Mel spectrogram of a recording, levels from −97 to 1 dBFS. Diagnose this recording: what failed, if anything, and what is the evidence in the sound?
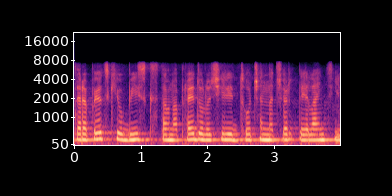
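A network-side AMR rate drop from 3.00 to 4.00 s: the wideband speech turns rough and synthetic, consistent with the link forcing AMR-WB from its top mode down to about 6.6 kbit/s. Unlike packet loss, there is no gap and the band doesn't narrow.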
